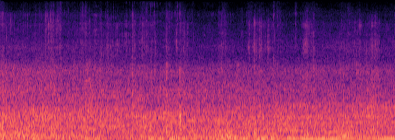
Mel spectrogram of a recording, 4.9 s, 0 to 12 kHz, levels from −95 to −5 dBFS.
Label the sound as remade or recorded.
recorded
